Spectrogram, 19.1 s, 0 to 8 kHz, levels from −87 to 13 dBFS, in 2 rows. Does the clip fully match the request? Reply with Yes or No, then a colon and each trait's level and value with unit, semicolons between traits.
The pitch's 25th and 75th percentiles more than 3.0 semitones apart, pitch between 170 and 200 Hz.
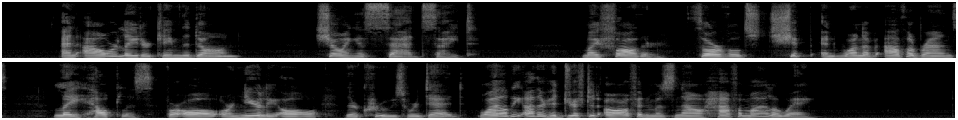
Yes: average, 3.9 semitones; medium, 185 Hz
